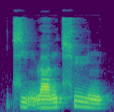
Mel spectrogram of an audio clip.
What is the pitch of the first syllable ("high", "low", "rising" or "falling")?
low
